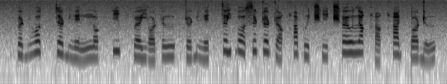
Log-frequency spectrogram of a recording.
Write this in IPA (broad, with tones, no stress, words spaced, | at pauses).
pœ˧ɖʱɔ˥ tːœ˥˧ɖʱe˧˩ nːɔ˧˩kːi˥ pːœ˧jɔ˩˧ ʈɯ˧ | ʈɯ˩˧ɖʱe˩˧ tːə˥j ɓɔ˥˧sɯ˥ ʈœ˥ʈœ˩˧ qʰə˥˧pɯ˧t͡ʃʰi˧ t͡ʃʰœ˥o̯ lɯ˥qʰi˩˧qʰi˥˧ k͡pɔ˧ ɖɯ˩˧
